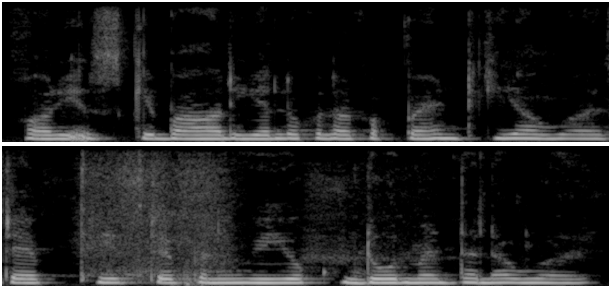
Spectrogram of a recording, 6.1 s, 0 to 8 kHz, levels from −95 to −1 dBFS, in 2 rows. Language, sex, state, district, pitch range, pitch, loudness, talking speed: Hindi, female, Bihar, Gopalganj, 215-225 Hz, 220 Hz, -37 LUFS, 150 wpm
